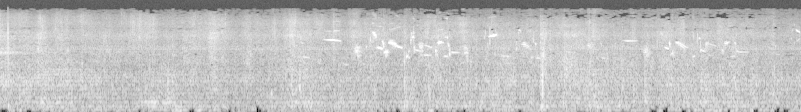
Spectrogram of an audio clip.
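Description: Scattered high chirps from a small bird between about three and seven seconds in, over a faint steady hum.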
